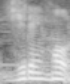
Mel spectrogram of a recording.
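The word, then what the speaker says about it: Gyllenhaal: Embora seu nome seja pronunciado Maggie Lenhall em inglês , hoje usarei Gillehall, como é escrito no Japão.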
